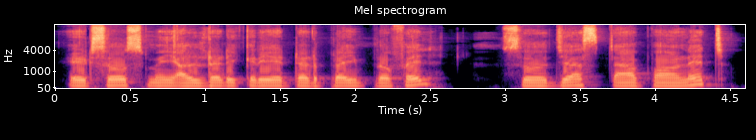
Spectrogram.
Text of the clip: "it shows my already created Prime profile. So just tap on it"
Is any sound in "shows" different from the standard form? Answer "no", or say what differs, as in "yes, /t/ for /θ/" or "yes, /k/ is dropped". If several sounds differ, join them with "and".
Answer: yes, /s/ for /ʃ/ and /s/ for /z/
